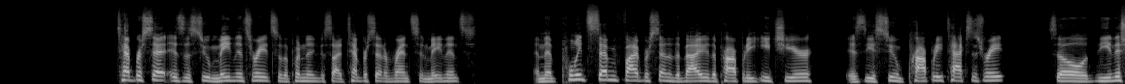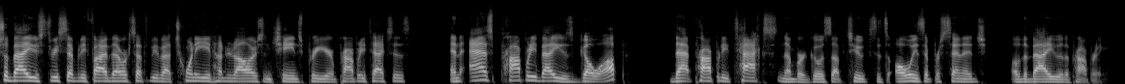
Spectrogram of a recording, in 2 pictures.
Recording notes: This was a live class recorded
